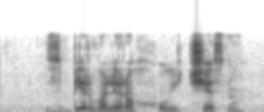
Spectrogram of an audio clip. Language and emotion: Russian, angry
